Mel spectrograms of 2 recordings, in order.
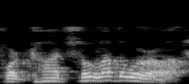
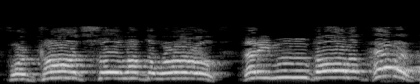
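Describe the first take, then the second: First: Said in the usual way. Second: High, slow, swelling with wonder; soaring preacher's cry. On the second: Acted. Preacher to his congregation, soaring high and slow. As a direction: lift the verse up to heaven, drawing it out. Preacher repeats the verse, rising fervently.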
